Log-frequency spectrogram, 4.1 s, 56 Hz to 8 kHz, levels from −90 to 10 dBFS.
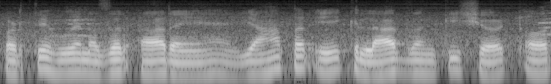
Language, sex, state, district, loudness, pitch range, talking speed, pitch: Hindi, male, Chandigarh, Chandigarh, -16 LUFS, 110-120 Hz, 200 wpm, 115 Hz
